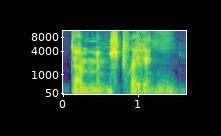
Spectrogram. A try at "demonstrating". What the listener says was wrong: Good, good, good.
